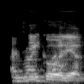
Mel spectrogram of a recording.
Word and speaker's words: Neco Williams: more in midfield, because is it Neco Williams or is it Nico Williams? How do you say it? Nico Williams, Welsh boy.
